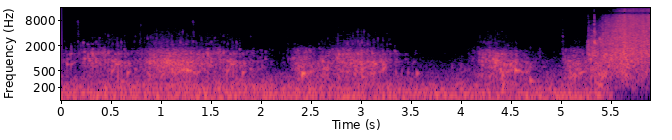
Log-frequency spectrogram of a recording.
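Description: A low wind rumbles steadily.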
